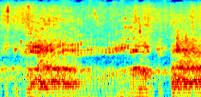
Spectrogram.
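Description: Lion roaring, a sound effect for an animated lion. There is one long roar, then a brief break about one and a half seconds in before another roar starts.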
